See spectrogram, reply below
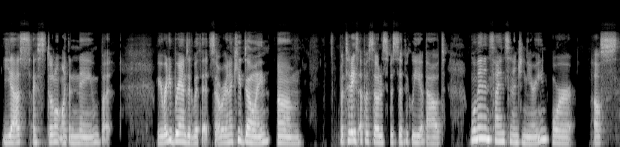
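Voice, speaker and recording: A young adult woman hosting a casual solo podcast, giggly and rambling, with a slightly hoarse, worn-out voice. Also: lowish voice, normal speed. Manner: giggly, rambling, self-deprecating. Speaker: podcast host.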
